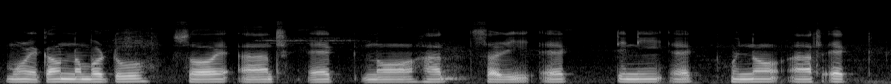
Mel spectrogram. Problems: none marked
